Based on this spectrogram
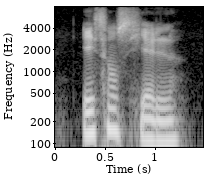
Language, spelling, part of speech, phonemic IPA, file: French, essentiel, adjective / noun, /e.sɑ̃.sjɛl/, Fr-essentiel.ogg
- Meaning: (adjective) essential; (noun) essential; essence, essential part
